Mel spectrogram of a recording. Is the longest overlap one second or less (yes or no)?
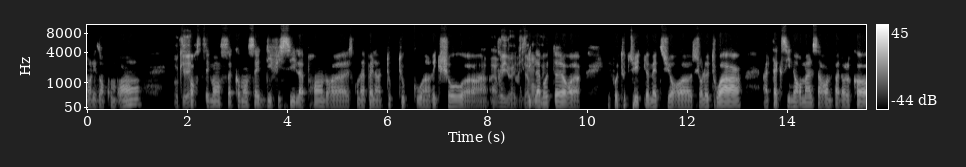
no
